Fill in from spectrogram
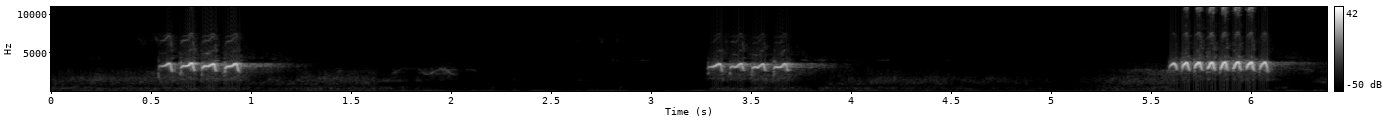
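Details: Eurasian nuthatch calling in quick, high trilled bursts. Three bursts of fast, clipped piping notes, the last one longer and ringing, with faint soft chips between them.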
